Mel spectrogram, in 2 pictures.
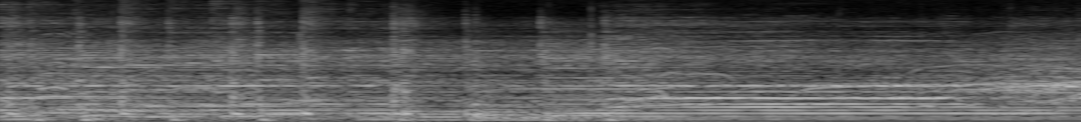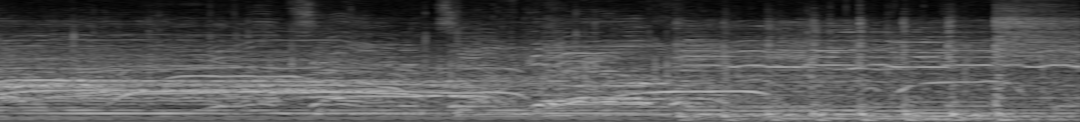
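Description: Live rock band playing, led by electric guitar strumming. From about three seconds in the band holds a long sustained chord with singing over it, and the guitar strumming starts again near the end.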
